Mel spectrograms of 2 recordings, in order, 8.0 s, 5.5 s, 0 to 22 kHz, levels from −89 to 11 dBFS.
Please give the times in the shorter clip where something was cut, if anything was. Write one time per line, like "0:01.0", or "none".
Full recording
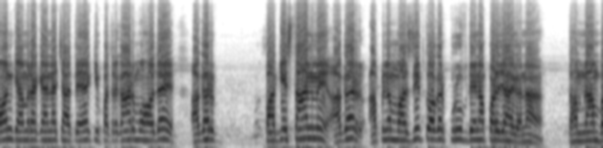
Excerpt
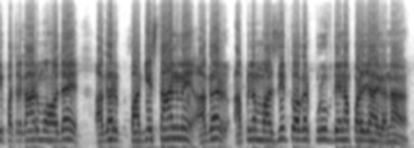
0:01.7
